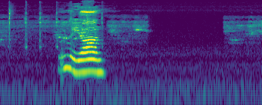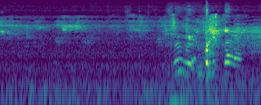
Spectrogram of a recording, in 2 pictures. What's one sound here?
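A young woman makes drawn-out, sing-song sounds with her voice close by.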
